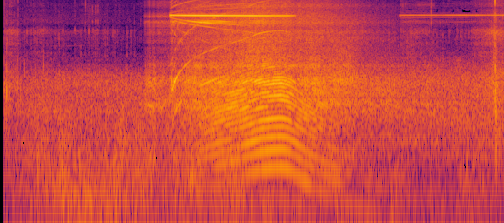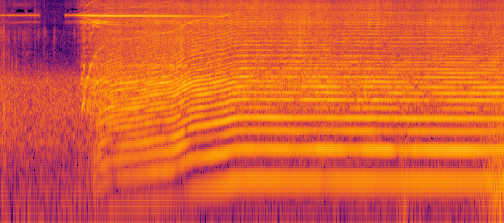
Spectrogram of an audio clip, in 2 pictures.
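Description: FPV quadcopter's brushless motors spinning up with a rising whine and winding back down about two seconds in. About six seconds in they spin up again and settle into a steady, many-toned whine as the drone lifts off.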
